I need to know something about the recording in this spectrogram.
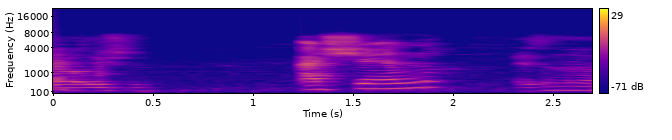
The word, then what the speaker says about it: Ashen: Ashin. Isn't it like? Is that how you say it? Yeah, Ashen.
